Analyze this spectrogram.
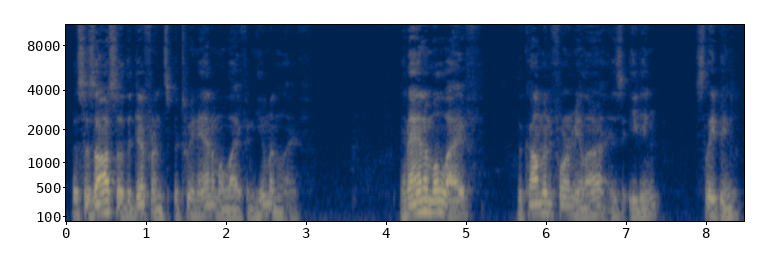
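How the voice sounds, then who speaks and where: A man narrating a spiritual text aloud in deliberate, emphatic phrases. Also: fairly low pitch, a little mellow. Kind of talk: scripted narration, broken by asides to a small child.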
